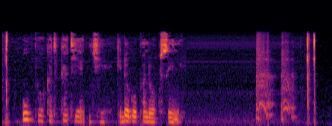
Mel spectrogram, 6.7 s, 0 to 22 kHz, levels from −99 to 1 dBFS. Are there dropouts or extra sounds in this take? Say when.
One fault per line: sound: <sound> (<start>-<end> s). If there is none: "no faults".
sound: dropout (1.7-1.8 s)
sound: cough (5.0-6.0 s)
